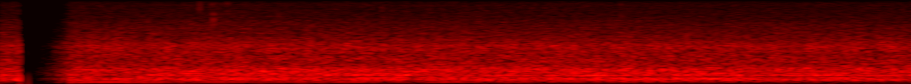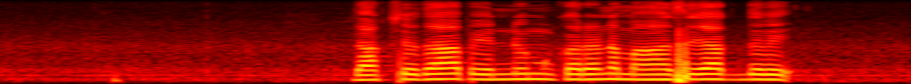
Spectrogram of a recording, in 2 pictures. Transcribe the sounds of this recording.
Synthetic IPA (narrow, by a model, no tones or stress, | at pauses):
d̪akʃət̪aːpenːumkəɾənəmaːsejak̚d̪əʋe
